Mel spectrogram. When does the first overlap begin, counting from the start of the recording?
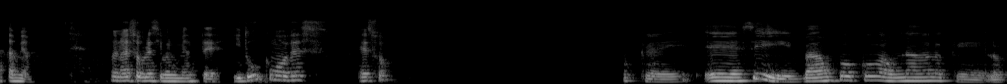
none

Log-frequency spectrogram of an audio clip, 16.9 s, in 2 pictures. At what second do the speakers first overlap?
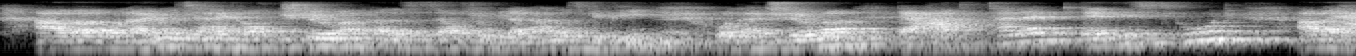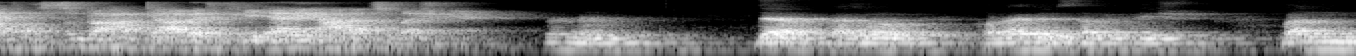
none

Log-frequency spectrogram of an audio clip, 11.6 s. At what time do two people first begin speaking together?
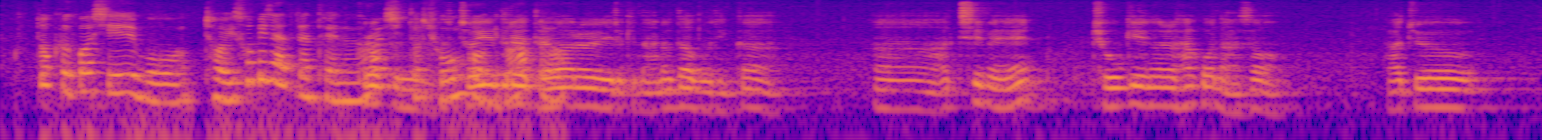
2.7 s

